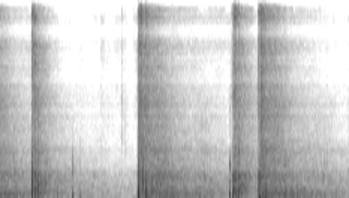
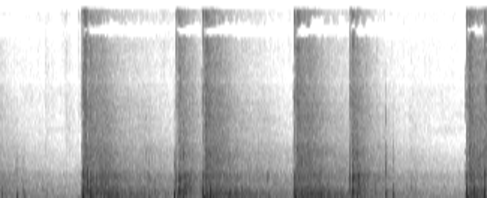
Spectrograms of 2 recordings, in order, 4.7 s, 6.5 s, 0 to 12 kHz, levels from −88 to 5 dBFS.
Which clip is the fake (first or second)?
first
